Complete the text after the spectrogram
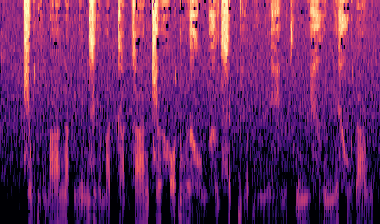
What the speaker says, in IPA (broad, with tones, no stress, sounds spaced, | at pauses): t͡ɕ ə˧ w ɗ ḭ˧˨ ə̯ m aː˨˦ n a˨˩ k̚ n ḛ˧˥ n z ɨ˨˩ ə̯ m a˨˩ k̚ ɣ a˨˩ k̚ s aː˨˦ n t͡ɕ əː˨˦ h ɔ̰˧˥ ɗ u˧ ə̯ ɣ ɔ˨˩ ŋ x ə˧˩ j s ə˦˥ t̚ ɓ ḭ˧˨ ə̯ ɓ u˨˩ ŋ e˨˩ ɣ i˨˩ ŋ t̪ʰ ṵ˧˨ ɲ i˧ x ɨ˧ ə̯ ɲ e˨˦ x u˧ ɗ a˨˦ w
